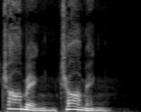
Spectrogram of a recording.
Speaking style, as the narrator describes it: everybody cried out

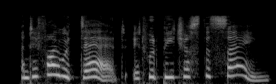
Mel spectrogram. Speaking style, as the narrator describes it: exclaimed

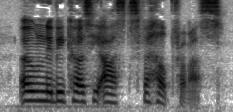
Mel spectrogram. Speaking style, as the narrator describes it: quoth Robespierre dryly

